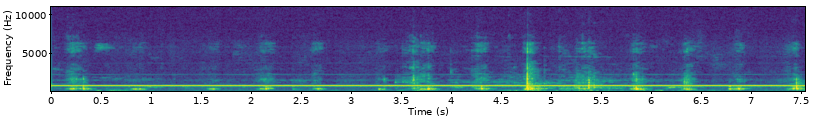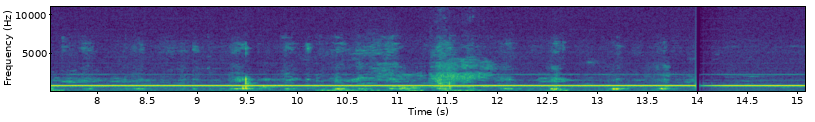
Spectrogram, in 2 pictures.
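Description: A young woman makes soft mouth sounds close to a microphone.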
